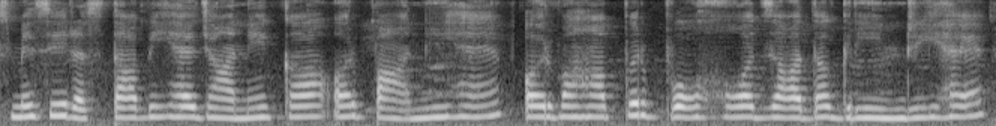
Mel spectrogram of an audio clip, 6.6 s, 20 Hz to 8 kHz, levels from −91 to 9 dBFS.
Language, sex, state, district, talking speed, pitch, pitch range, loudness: Hindi, female, Bihar, Begusarai, 155 wpm, 245 Hz, 230-255 Hz, -15 LUFS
